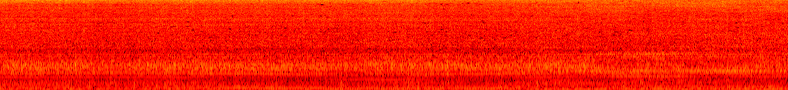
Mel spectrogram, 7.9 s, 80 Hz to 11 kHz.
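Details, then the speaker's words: Land Rover Stage 1 V8 that sat 12 years in a field, first start on fresh battery, starting fluid and a drip of fresh fuel: steady, fast, even hum well above normal idle that never settles; throttle is sticking open. "right we've got a slightly jam throttle and ken can't get it back to idle so i'm gonna have to go around and disconnect the cable at this end and see what kind of idle we can get out of here"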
